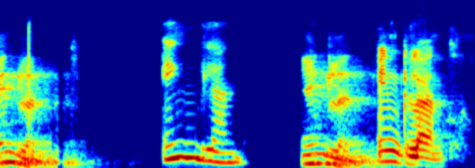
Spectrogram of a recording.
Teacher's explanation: The weak form of land, when it's used in a compound, a combination of two words, it becomes a schwa, not an a sound.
